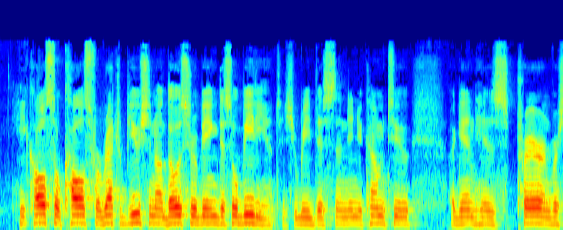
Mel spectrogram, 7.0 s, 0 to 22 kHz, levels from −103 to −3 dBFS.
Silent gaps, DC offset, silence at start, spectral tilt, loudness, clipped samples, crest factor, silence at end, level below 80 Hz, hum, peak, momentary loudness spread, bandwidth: none; under 0.1%; 0.25 s; -6.5 dB/octave; -23 LUFS; under 0.1%; 18 dB; 0 s; -60 dBFS; none; -6 dBFS; 12 LU; 10.5 kHz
